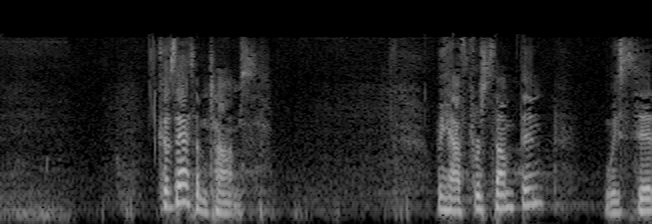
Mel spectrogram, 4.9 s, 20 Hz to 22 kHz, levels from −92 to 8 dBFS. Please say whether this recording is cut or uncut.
cut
